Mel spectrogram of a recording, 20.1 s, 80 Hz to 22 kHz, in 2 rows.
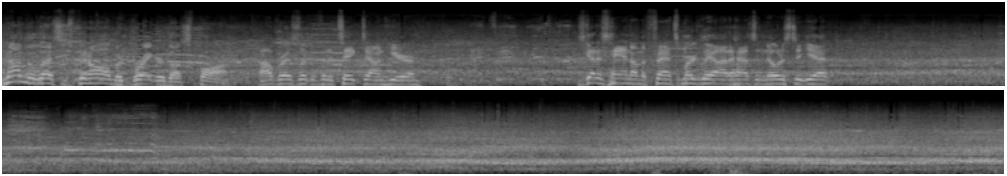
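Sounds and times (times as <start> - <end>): arena crowd cheering and chanting: 0.0 - 20.0.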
